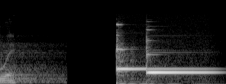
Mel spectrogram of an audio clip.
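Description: Two-note falling 'ding-dong' chime of a train's onboard public-address system: a higher note sounds about a second in, then a lower note about a third of a second later, held and fading away. It is the attention signal that comes before a station-arrival announcement.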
